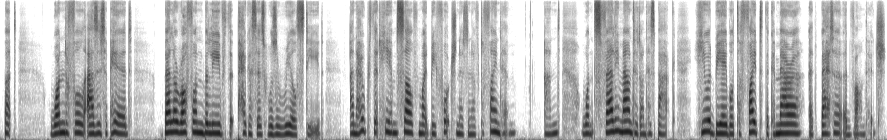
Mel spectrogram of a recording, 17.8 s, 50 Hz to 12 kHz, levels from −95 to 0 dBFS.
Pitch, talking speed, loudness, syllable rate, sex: 220 Hz, 145 wpm, -19 LUFS, 4.7 syllables/s, female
